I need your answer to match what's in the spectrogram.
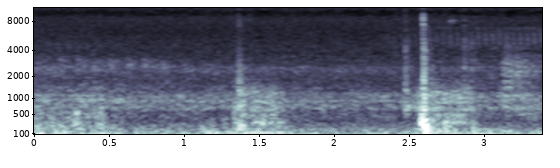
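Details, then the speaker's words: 2016 GMC Terrain with no heat: faint motor whirs and soft clicks behind dash as temperature knob turns; actuator works over only part of range, blend door actuator already replaced, owner suspects dash control; dealer later repaired. "And I can hear the little motor. I got nothing. Till there. So it only works from here."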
